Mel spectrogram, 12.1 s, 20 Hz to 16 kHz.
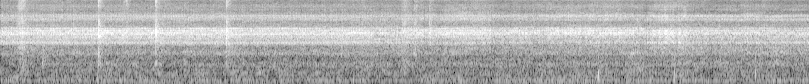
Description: This noise only occurs on 850W PSU when graphics card is under load during gaming (GTX 1080 - Reference card)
